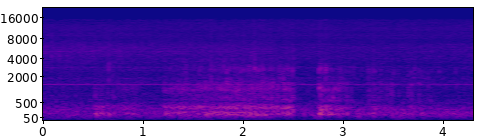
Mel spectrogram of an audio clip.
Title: Listen can you hear is your stomach growling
